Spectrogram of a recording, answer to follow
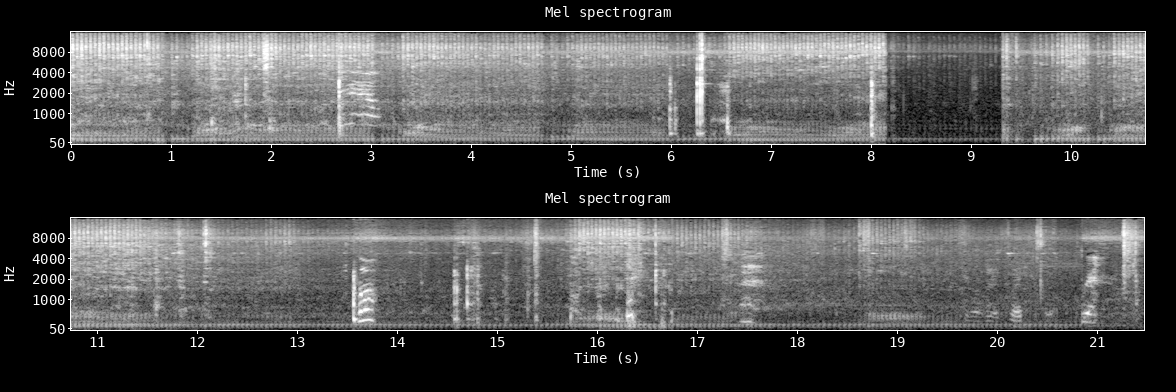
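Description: Small youth ATV's engine running steadily at low revs as it is ridden across a grassy yard, with a few brief calls from people nearby. The sound drops out for about a second near the middle.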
